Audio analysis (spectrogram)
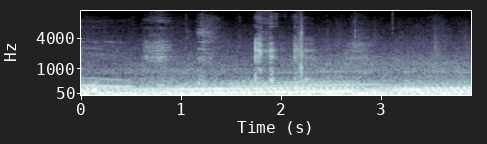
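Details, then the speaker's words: Nissan Z driving after the lower brake rotor shield was trimmed so it no longer scrapes: steady low road rumble with no scraping or rubbing from the brakes; rotor noise gone. "And the brake noise is gone, or the rotor noise."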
